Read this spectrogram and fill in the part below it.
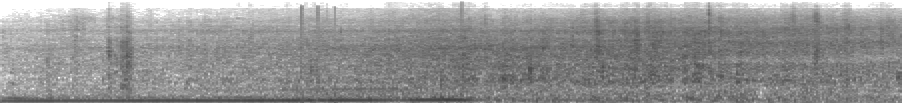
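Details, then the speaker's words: Salvage-auction BMW with an ABS light still on and a rusty brake disc, run up the yard after repair: low, steady engine hum, smooth and even as the car rolls off, no knocks or rattles; normal healthy running. "that sounds so nice beautiful that is"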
